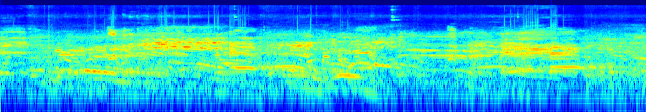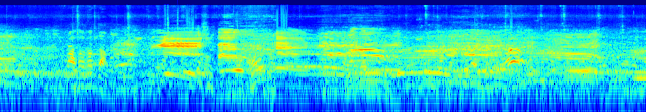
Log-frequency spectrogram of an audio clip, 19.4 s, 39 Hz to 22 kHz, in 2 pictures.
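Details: Lowing from Sahiwal cattle at a bustling Faridpur cattle market, Bangladesh, 1 June 2024: repeated rich, wavering moos overlapping one another, mixed with constant human voices and market bustle.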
